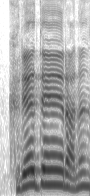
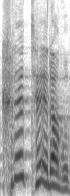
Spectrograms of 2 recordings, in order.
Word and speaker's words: 크레테: 그렇게 이제 디도가 고린도 교회를 안정화시킨 다음에 그 다음에 사도 바울이 디도를 어디로 보내냐면 그레데라는 섬으로 보내게 됩니다. 이 그레데라는 섬은 지금은 크레테라고 발음을 하는데 그 지중해 바다 안에 있는 섬입니다.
